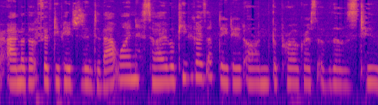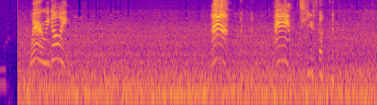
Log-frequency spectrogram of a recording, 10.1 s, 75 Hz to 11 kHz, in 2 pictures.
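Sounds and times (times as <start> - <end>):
car road and engine noise: 5.3 - 10.0
person squealing: 7.9 - 9.2.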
